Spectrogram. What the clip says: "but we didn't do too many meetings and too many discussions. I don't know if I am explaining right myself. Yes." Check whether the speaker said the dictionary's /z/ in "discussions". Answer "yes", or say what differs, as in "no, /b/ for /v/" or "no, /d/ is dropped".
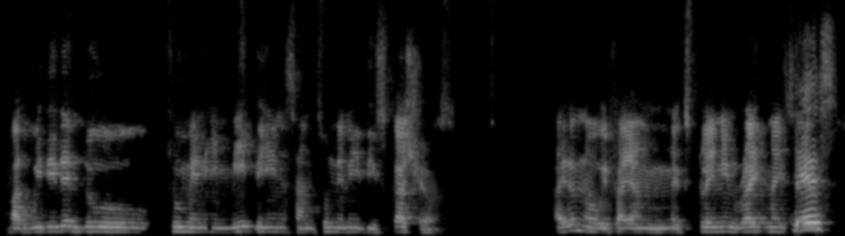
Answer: no, /s/ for /z/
